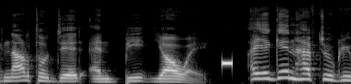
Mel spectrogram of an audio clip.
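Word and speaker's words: Yhwach: natto did and beat Yahweh it's you ha but it's written like yeah way so I can't stop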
